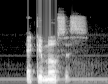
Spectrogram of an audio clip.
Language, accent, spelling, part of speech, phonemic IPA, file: English, US, ecchymosis, noun, /ˌɛk.ɪˈmoʊ.sɪs/, En-us-ecchymosis.ogg
- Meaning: A skin discoloration caused by bleeding underneath the skin, especially one that is remote from a site of trauma or caused by a non-traumatic process (such as neoplasia)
